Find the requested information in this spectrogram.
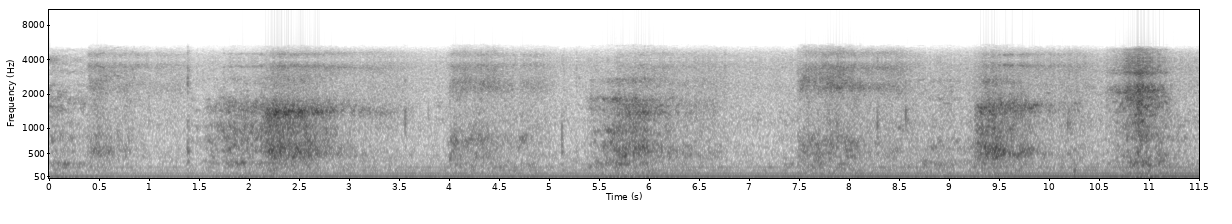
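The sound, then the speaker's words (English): Deep breaths taken during a guided healing session, a few soft, drawn-out breaths that swell and fade one after another, faint and alone with no talking. “And 3 nice deep breaths.”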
